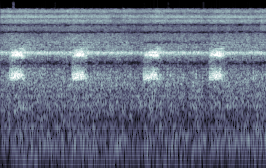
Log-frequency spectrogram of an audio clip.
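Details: Single frog calling near a pond in the dark: four short, identical croaks spaced under a second apart, clear against a quiet background with a steady faint high tone.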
